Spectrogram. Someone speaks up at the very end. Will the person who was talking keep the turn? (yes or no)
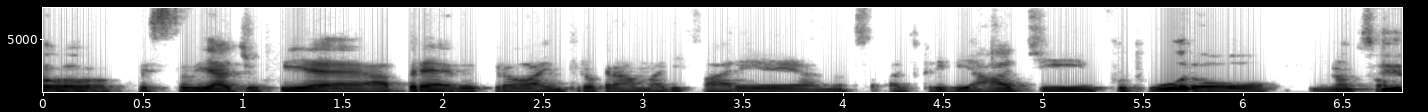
no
